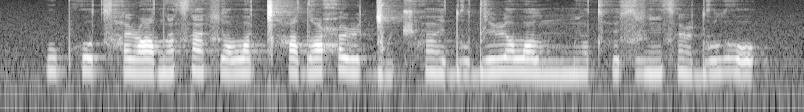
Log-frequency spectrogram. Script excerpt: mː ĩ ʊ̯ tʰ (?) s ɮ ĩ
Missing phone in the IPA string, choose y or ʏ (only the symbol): y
